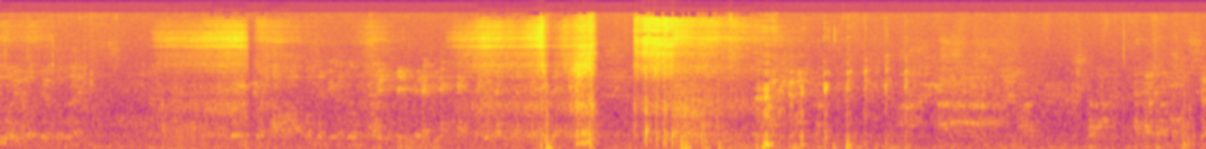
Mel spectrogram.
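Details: Kinako, a sleeping Jack Russell Terrier, snoring indoors: slow hissy inhalations followed by rougher snorting bursts, breaths a few seconds apart, in a quiet small room.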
